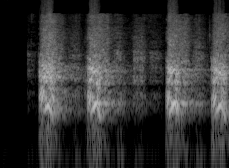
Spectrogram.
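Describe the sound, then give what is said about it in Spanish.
A dog barks four times, loud and sharp, in two quick pairs with a brief pause between them. “Los oídos me sirven para escuchar al perro ladrar.”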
